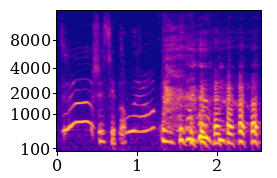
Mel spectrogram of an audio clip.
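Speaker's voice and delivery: high shy squeal, drawn out; really shy, high-pitched and slow; bashful. Real, not acted. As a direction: dodge the question with embarrassed giggliness. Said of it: "Je suis une grande timide".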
